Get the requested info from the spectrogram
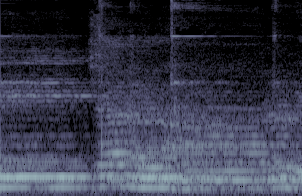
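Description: A man chanting a mantra in a slow sung melody, holding each note before stepping to the next.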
